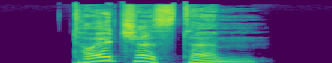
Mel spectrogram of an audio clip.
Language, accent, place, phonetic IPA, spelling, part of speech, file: German, Germany, Berlin, [ˈtɔɪ̯t͡ʃəstəm], teutschestem, adjective, De-teutschestem.ogg
- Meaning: strong dative masculine/neuter singular superlative degree of teutsch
